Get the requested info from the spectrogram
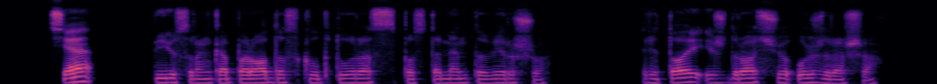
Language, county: Lithuanian, Klaipėda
